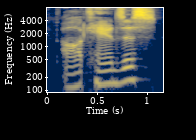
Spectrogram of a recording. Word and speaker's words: Arkansas: Arkansas.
